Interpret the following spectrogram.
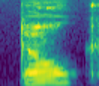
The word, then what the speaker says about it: donc: She is saying, pardon me, she is saying donk.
